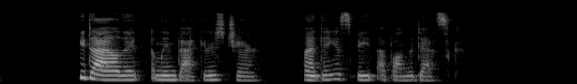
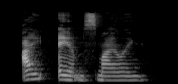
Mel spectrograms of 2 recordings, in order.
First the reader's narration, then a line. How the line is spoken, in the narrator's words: he snapped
